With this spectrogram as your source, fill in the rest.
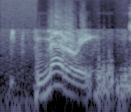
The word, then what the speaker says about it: Metairie: Is it pronounced Metairie? Metairie? Metairie.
